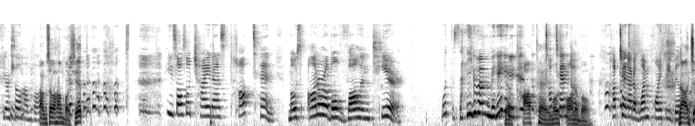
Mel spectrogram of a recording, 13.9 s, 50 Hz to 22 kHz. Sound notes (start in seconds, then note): 1.3 laugh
